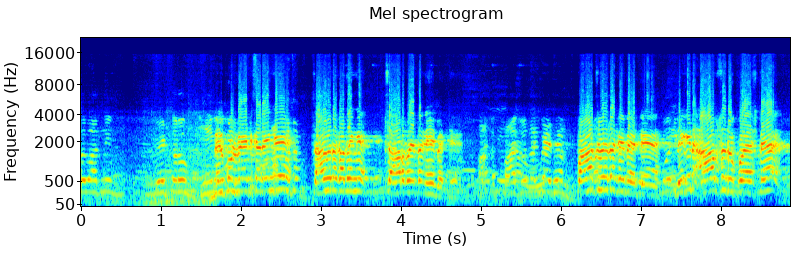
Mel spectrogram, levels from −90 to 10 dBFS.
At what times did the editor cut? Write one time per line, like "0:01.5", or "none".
0:02.7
